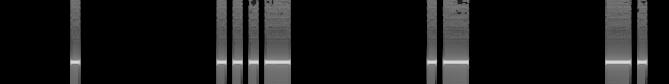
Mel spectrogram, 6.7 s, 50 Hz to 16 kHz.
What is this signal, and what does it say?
Morse code, heard as a keyed tone, about 15 wpm, spaced as for 5 wpm, 1000 Hz. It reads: EVAN
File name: 5wpm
